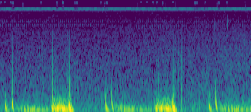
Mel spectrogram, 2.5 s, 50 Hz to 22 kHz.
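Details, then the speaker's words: Synthesized heart murmur made on an electronic synthesizer: heartbeat about 57 a minute, paired beat sounds with a soft continuous hum between them, simulating a murmur. "szmer przebijający się przez ciało wywołany rytmem kurczący się mięśni serca"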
